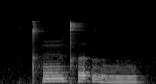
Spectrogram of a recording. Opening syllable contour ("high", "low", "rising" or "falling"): high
